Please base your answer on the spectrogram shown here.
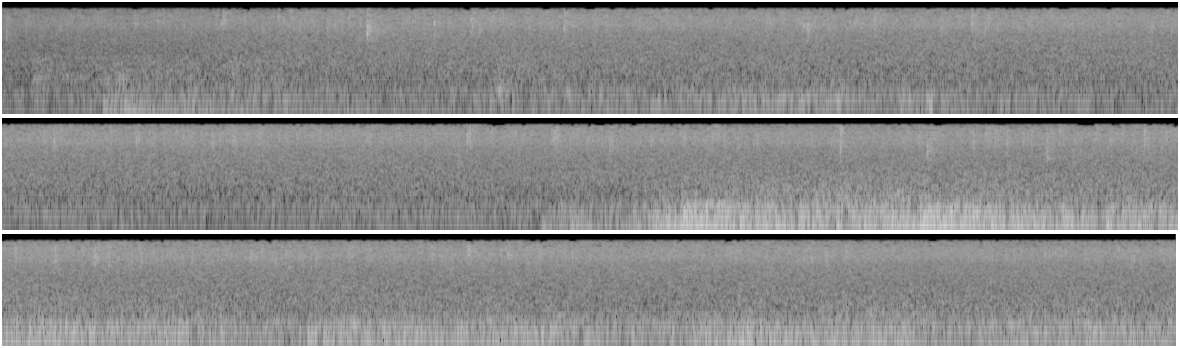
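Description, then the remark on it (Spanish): Steady rain hisses throughout, and about halfway through a deep, rolling rumble of thunder swells beneath it and lingers. No one speaks. “Elías rezó en este monte, el monte Carmelo, y llovió, y aquella terrible sequía se acabó.”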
